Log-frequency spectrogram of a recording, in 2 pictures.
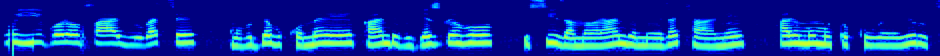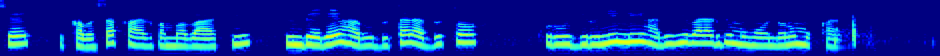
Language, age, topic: Kinyarwanda, 25-35, government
